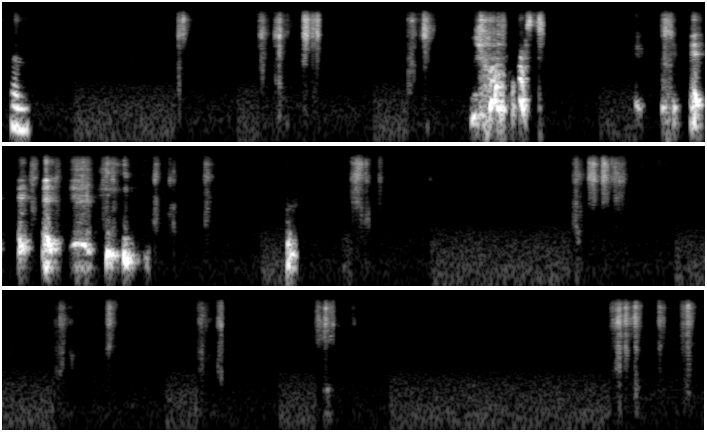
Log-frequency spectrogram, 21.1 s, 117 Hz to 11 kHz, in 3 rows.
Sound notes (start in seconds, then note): 0.3 Sounds of the Rubik's Cube; 6.4 laughter; 10.1 Sounds of the Rubik's Cube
